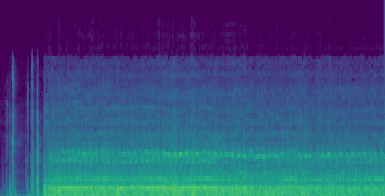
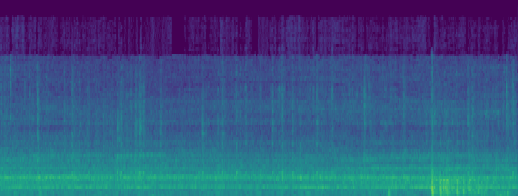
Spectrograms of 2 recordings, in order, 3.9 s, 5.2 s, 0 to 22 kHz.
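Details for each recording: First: Breville Barista Express built-in grinder, about five years of use: a few clicks, then a steady, strained, fairly low grinding drone; weak, tired grinder motor, grind amount now set at 6 o'clock vs 3–4 before. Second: Coffee grinder: even motor whine with a light, steady grinding rattle holding its pitch; sounds like a normal separate grinder, healthy.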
